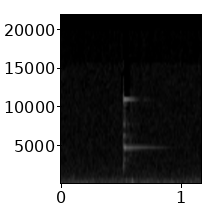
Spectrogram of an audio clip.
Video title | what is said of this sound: (금값, 금시세) 메이플 은화 이글 은화 진짜 가짜 구분 방법 #금시세 #금값시세 #은화 #실버바 #골드바 #창원한국금거래소 #진해한국금거래소 bullion test | 가품을 가지고 이렇게 때리면 안 나와요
